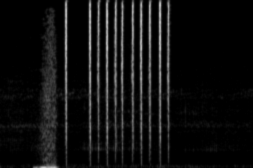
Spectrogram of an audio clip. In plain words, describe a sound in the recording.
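A video game menu ticks quickly as items are scrolled through.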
